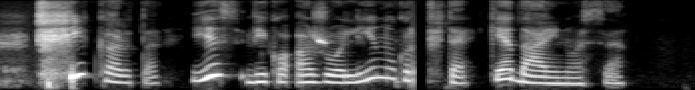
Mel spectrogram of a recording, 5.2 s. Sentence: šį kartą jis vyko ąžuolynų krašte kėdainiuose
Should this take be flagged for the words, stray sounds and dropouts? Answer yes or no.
yes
